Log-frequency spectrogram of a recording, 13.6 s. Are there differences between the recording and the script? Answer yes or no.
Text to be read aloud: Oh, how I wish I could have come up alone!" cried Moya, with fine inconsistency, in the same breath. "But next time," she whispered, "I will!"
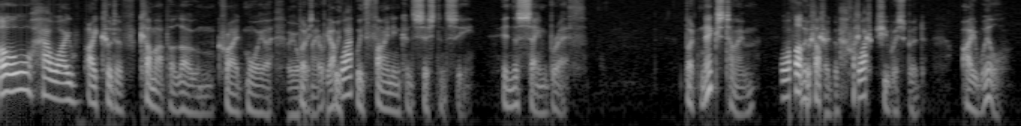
yes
